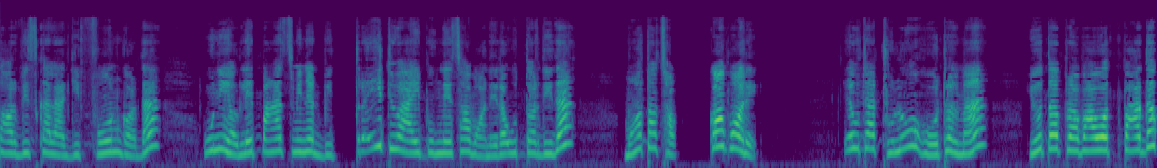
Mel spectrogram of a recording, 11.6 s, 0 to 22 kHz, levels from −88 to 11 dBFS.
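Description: Speech throughout has gritty, metallic, lispy s sounds and nothing above 14.9 kHz, likely HE-AAC compression at a low bitrate near 20 kbps. Unlike a plain low-pass, the treble reaches higher but is rebuilt from copied lower bands, so its harmonics don't line up.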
